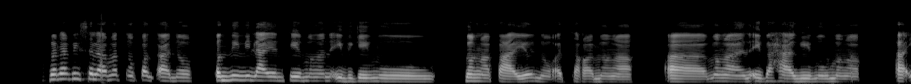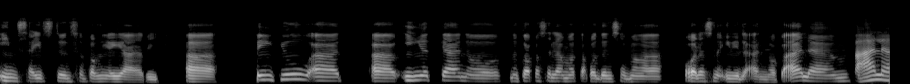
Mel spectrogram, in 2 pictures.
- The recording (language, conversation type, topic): Filipino, advice, Paano ko maihahanay ang aking mga ginagawa sa aking mga paniniwala?
- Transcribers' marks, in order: other background noise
